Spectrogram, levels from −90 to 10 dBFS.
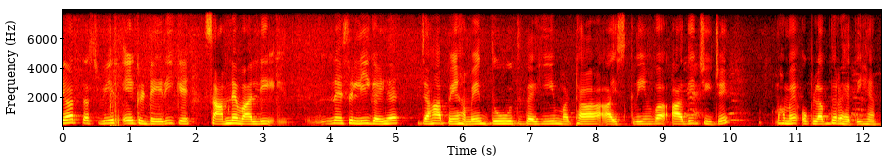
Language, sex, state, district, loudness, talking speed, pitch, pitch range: Hindi, female, Bihar, East Champaran, -17 LUFS, 125 wpm, 185 Hz, 170-200 Hz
